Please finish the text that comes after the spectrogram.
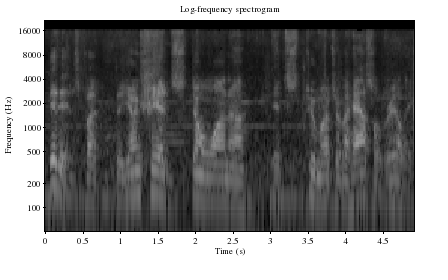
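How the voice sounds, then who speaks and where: A man's voice: mid-range voice, measured pace, faint music behind. A man running a record store, chatting casually and giving practical advice about needles and records. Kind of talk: casual chat. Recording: off-mic in noisy store.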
